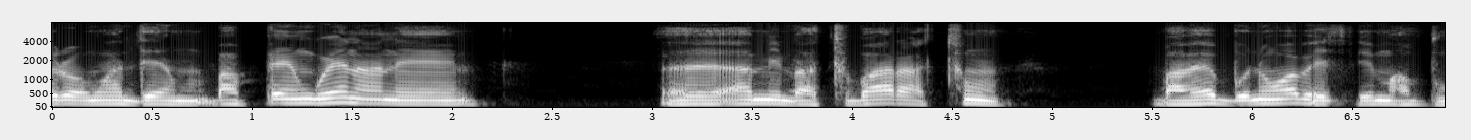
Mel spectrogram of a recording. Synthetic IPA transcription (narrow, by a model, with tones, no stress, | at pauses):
ɾɔ˨mã˧dɛ˨m˨ba˨pɛ̃˦ŋ˦ɡwɛ˦nã˧nɛ̃˨ | a̰˨mĩ˧ba˨tʰu˨ba˦ɾa˨tʰũ˦ | ba˨bɛ˨˦bo˨nĩ˦wa˦be˨˦˨be˦mã˨bũ˨˦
